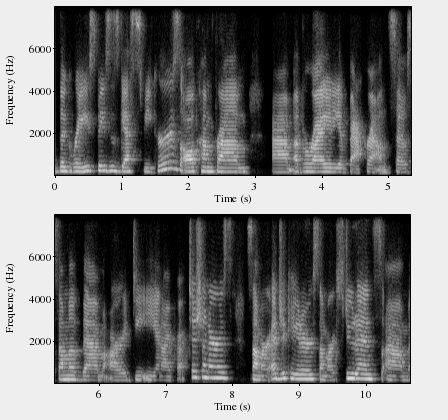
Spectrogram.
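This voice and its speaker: A woman opens and steers an online panel discussion in a somewhat low voice. She talks casually, with plenty of ums, and corrects herself as she goes. The sound is that of a video call. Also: bright, forceful tone. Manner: casual, many "um" fillers, self-correcting. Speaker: talk show host.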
